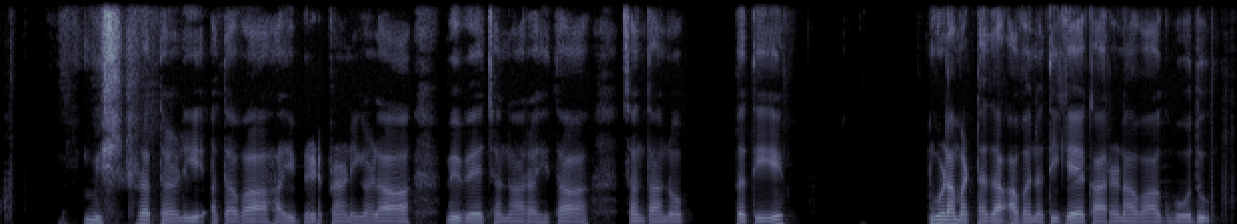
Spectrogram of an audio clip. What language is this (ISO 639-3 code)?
kan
